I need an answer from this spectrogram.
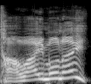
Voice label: finish, jp; zeviro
